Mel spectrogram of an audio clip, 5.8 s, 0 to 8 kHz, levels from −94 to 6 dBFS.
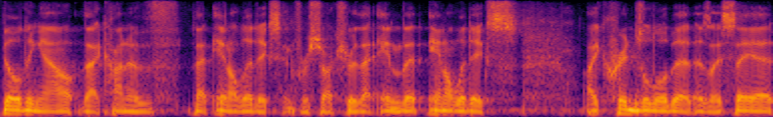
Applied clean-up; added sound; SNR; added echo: none; none; none; none.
